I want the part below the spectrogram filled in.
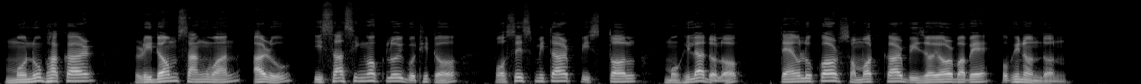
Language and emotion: Assamese, neutral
